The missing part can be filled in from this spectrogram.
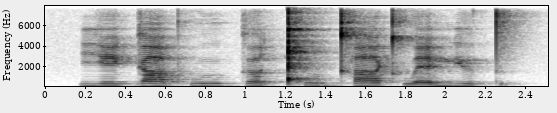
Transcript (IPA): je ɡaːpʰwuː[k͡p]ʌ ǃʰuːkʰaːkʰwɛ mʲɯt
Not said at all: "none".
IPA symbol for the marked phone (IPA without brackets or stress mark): k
